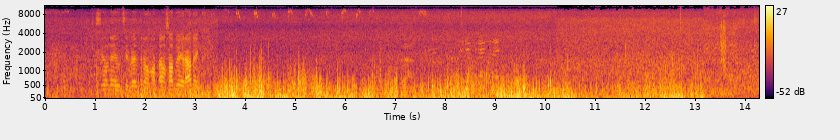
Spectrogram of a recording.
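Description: Waves crash and roll onto the shore.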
